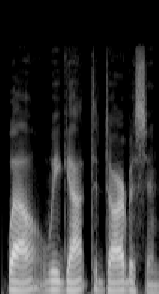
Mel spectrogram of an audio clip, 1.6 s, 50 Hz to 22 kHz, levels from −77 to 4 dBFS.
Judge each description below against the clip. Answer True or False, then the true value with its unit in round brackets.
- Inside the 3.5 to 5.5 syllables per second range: True (4.8 syllables/s)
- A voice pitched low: True (110 Hz)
